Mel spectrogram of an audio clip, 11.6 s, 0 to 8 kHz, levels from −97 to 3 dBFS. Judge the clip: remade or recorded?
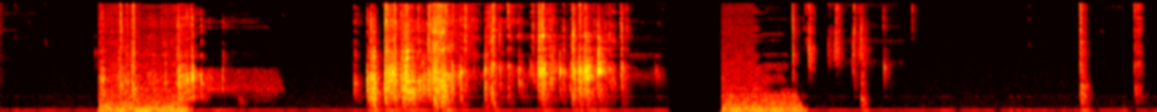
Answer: recorded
